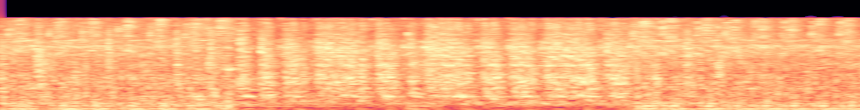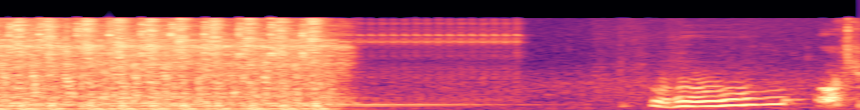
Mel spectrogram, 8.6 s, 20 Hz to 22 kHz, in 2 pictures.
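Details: Yamaha XJ900S on first start in 10 years, jump-powered from a power pack: rough, rattling engine runs unevenly for about six seconds, then dies away. Hard starting.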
